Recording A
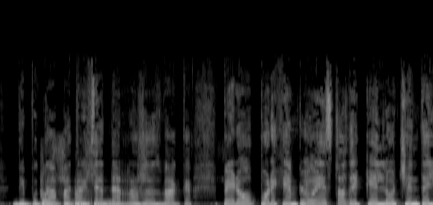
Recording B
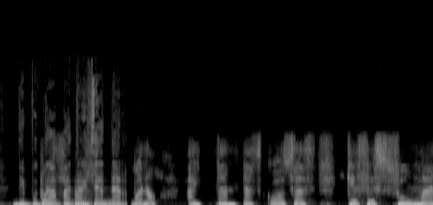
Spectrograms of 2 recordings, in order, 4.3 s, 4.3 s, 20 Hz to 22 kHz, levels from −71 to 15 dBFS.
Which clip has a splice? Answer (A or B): B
